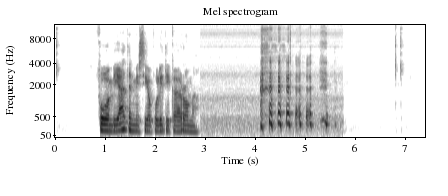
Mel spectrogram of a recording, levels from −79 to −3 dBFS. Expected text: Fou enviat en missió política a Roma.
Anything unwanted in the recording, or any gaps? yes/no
yes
